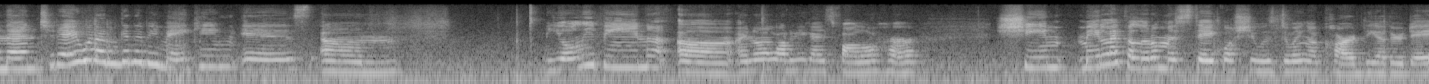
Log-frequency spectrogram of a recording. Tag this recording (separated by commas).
Speech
